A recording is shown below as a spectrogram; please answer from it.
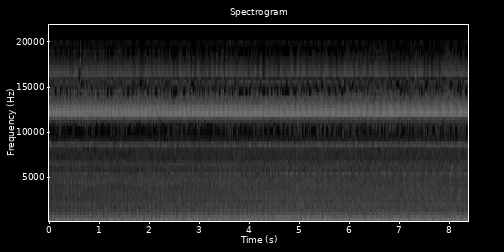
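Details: Frigidaire Gallery GHWQ103WC1 10,000 BTU dual inverter air conditioner, rescued from trash, ramping up at 66° ambient with 54–55° outlet air: even deep compressor drone with constant condenser fan whoosh, no knocking or grinding; healthy.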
